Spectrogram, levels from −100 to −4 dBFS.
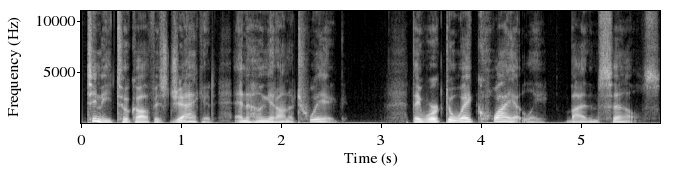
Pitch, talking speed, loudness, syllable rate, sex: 120 Hz, 175 wpm, -19 LUFS, 5.1 syllables/s, male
